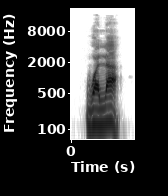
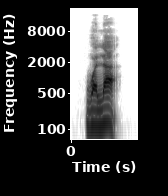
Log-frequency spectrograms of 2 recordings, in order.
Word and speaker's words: wala: Wala kang kapatid ano? Wala kang kapatid, ano.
